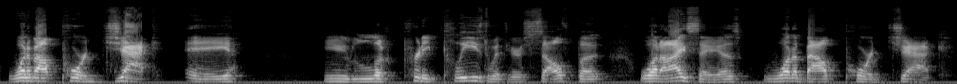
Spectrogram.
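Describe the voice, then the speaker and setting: A man voicing a blustering, self-righteous big male ghost who talks loudly in rough, ungrammatical working-class speech, as part of a storybook reading. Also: medium pitch, fairly even intonation, slow pace. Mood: indignant.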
